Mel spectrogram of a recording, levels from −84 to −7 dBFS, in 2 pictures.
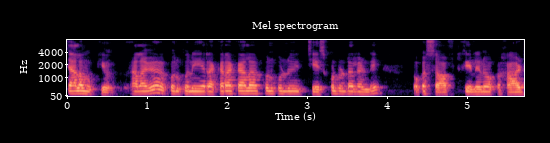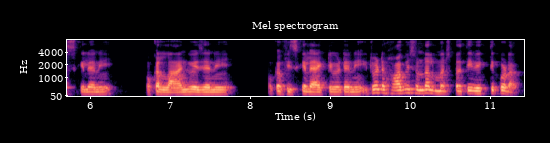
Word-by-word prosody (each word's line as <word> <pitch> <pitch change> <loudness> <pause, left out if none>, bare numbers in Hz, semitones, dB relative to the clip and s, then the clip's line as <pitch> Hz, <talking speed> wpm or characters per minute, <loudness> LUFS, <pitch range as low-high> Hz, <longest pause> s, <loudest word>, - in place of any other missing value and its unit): చాలా 145 +1 +4
ముఖ్యం. 120 -3 -5 0.3
అలాగా 140 +7 +1 0.2
కొన్ని 140 -1 -2
కొన్ని 140 - 0 0.2
రకరకాల 145 +3 +1 0.2
కొన్ని 150 -1 -1
కొన్ని 140 -1 -2 0.2
చేసుకుంటు 130 +3 -3
ఉండాలండి. 130 -2 -2 0.5
ఒక - - -2
సాఫ్ట్ 115 0 -2
స్కిల్ 125 0 -1
అని, 130 - 0
ఒక - - -8
హార్డ్ 120 0 0
స్కిల్ 125 0 -2
అని, 120 0 -2 0.5
ఒక - - +1 0.2
లాంగ్వేజ్ 120 +1 +4
అని. 120 0 +2 0.6
ఒక - - +1
ఫిజికల్ 130 - +1
యాక్టివిటీ 125 +1 +1
అని, 125 - 0
ఇటువంటి 190 0 +2
హాబీస్ 170 +4 +2
ఉండాలి. 180 0 +4
మనిషి 145 0 -2
ప్రతి 150 +3 +2
వ్యక్తికి 165 +3 +1
కూడా. 160 - +2
135 Hz, 170 wpm, -24 LUFS, 125-145 Hz, 0.6 s, చాలా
